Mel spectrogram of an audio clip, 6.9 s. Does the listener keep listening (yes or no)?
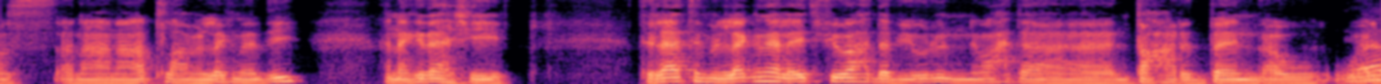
yes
